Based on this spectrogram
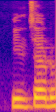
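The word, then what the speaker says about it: pilchard: আচ্ছা, এটার প্রোনাউন্সিয়েশন কি হবে, পিলকার্ড নাকি পিলচার্ড? পিলচার্ড হচ্ছে এমন একটা ফিশ, মানে খুব ছোট ফিশ।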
